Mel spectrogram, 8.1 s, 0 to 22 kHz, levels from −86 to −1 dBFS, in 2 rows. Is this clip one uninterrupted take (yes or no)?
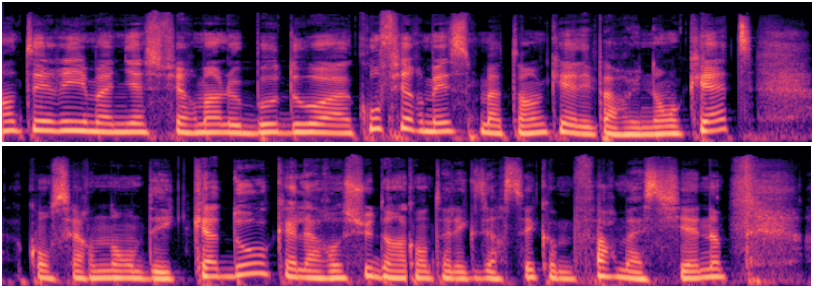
no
